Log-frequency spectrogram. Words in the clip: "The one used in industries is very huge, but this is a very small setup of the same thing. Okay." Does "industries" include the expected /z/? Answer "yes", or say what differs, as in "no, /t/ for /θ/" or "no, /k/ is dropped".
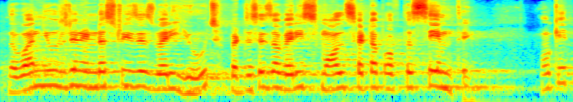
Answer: yes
